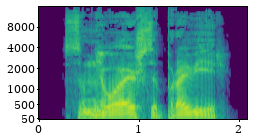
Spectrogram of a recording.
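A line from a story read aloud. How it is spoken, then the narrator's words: Sulky grumble. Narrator (Russian): буркнул познавший тьму, словно обидевшийся мальчишка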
